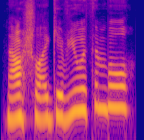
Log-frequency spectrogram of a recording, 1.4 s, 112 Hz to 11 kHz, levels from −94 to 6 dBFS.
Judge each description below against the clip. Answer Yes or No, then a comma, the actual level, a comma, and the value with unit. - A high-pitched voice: Yes, very high, 265 Hz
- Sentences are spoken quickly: Yes, fast, 290 wpm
